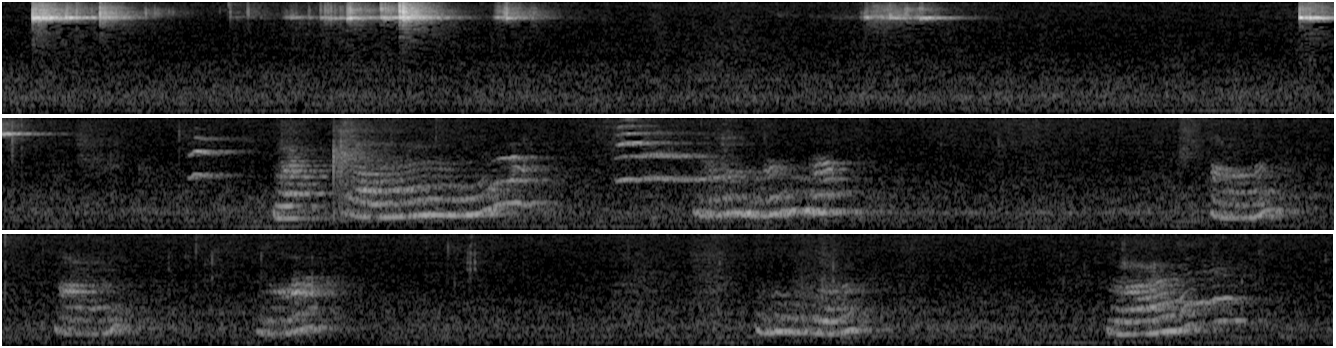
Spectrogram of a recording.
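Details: British Shorthair mother cat, blue golden coat, talking to her kittens; a run of short, rising chirped meows in clusters through the second half, preceded by high-pitched squeaks early on, with a steady low hum throughout.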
